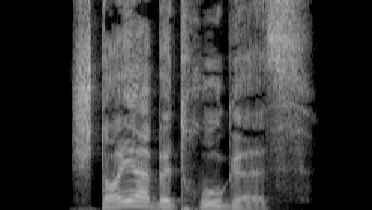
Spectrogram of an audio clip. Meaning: genitive singular of Steuerbetrug
- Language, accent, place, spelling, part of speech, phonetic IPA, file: German, Germany, Berlin, Steuerbetruges, noun, [ˈʃtɔɪ̯ɐbəˌtʁuːɡəs], De-Steuerbetruges.ogg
